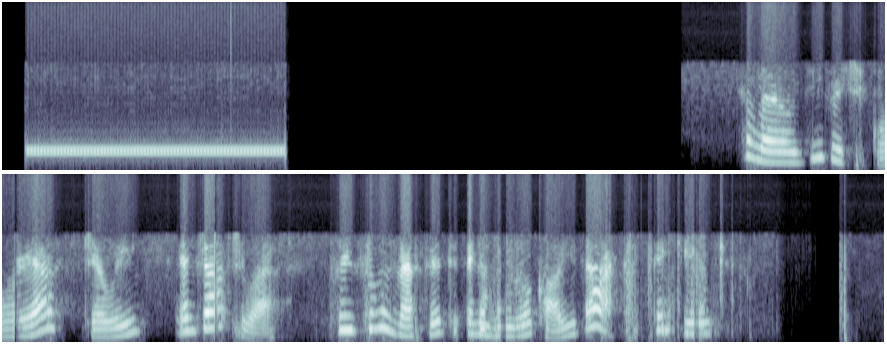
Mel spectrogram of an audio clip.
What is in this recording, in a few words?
Answering Machine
